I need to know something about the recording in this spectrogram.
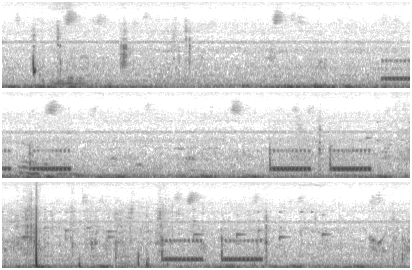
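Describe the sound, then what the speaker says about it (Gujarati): A telephone call is placed, with three spaced pairs of electronic ringing tones sounding faintly and evenly in a quiet room, along with low murmuring voices and a single sharp click. "બે ઓલા ભેરુને ફોન કરું."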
